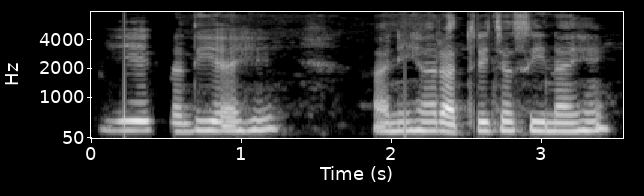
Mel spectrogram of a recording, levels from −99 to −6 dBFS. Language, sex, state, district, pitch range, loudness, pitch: Marathi, female, Maharashtra, Nagpur, 205-225 Hz, -25 LUFS, 215 Hz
